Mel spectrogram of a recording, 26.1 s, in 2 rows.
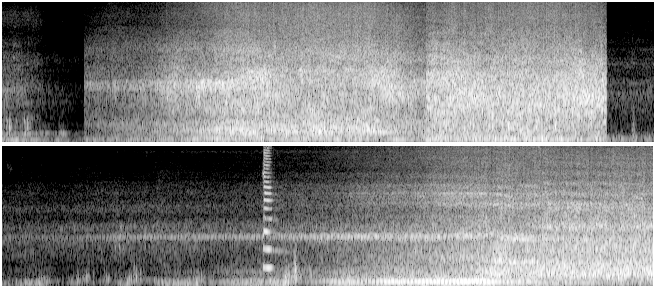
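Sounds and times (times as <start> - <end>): train passing at speed: 0.0 - 26.0.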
